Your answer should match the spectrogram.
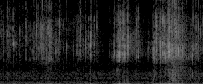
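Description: Foil trading-card pack wrapper crinkling in the hands as it is opened: a rapid run of fine crackles that grows louder about halfway through.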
